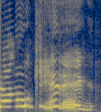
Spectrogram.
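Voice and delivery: high, stretched mock yell; hammed-up exclamation. Co-host echoing a ski pun, hammed-up yell. Gleeful echo of the ad's pun.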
